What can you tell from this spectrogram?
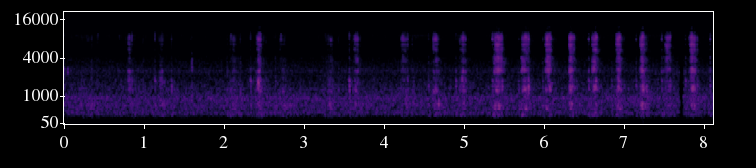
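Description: Faint mechanical clicks, scattered at first and then a regular run of about three a second from about five seconds in.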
